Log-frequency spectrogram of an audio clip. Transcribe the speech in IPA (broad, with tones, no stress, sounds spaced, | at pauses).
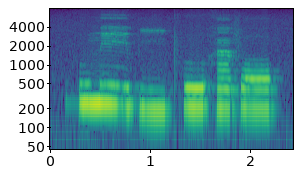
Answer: h u˦ m eː˦˨ p iː˨ pʰ oː˦ h ã˦ f ɔ˦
